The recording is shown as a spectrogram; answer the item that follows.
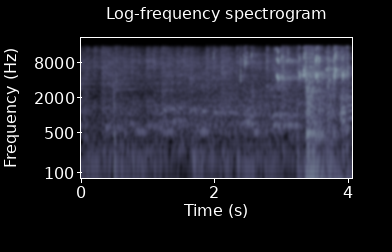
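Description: A basketball bounced twice on an indoor court as a player sets up a free throw, over faint background music. Near the end a short burst of broad noise rises.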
